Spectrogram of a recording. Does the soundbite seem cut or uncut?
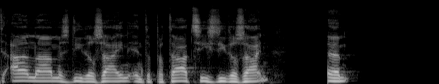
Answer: uncut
